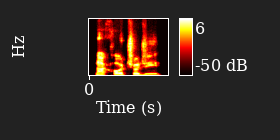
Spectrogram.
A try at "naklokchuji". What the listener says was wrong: Knock, it's got a, after I say knock, it's got a L sound. Knock luktuji.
